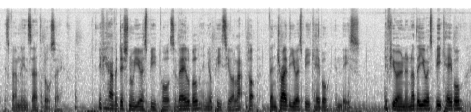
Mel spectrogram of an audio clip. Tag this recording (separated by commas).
Speech, Music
